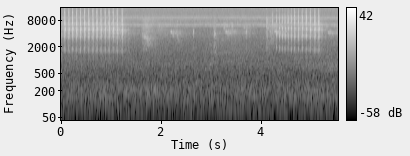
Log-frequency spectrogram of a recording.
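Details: Bull-headed shrike calling with a mantis clamped in its beak; a rapid harsh chattering run, then softer, varied short downslurred calls, then another fast chatter burst at the end.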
